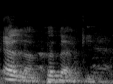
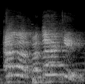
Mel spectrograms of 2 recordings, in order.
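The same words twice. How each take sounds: First: It is said in a soft, sweet tone. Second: It is said in a loud, aggressive tone. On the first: The speaker calls it wrong. "there's not a dulcet tone with a Greek man" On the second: The speaker calls it right. "They're a little hostile in their vocal tones"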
